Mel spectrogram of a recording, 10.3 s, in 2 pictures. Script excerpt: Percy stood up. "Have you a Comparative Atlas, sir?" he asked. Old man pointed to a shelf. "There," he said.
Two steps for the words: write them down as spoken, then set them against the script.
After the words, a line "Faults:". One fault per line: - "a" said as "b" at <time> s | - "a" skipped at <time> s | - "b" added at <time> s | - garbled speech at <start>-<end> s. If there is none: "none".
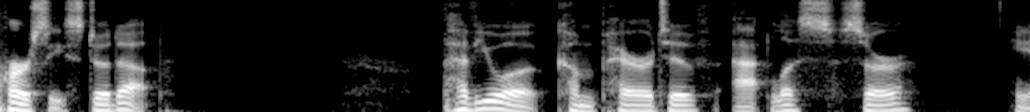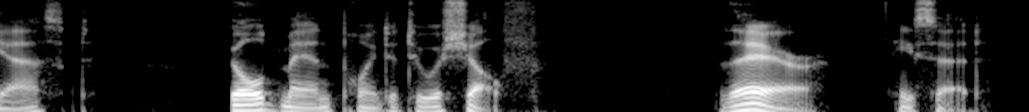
Percy stood up. "Have you a Comparative Atlas, sir?" he asked. Old man pointed to a shelf. "There," he said.
Faults:
none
